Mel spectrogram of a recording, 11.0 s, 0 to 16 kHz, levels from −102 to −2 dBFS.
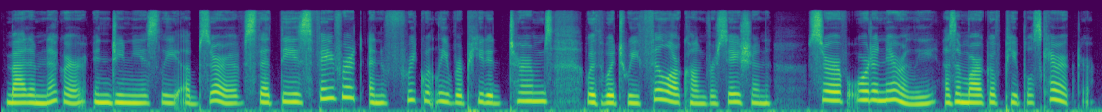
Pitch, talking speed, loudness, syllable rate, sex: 230 Hz, 135 wpm, -18 LUFS, 5.1 syllables/s, female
